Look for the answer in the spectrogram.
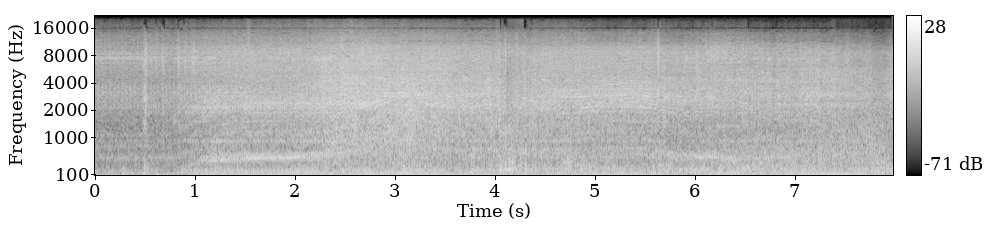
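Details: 2020 LADA Vesta SW Cross, 13,300 km, 1.8 engine, AMT gearbox, updated SAAZ front struts on broken dirt road with deep bumps: steady road rumble and tyre roar, no sharp knocks or clunks; front suspension normal.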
